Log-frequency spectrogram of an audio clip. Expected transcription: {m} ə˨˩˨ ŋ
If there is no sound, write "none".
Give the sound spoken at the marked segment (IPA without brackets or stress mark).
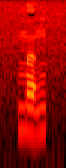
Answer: m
